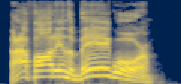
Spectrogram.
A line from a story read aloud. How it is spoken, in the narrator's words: the old man cackled with pride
